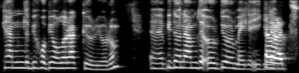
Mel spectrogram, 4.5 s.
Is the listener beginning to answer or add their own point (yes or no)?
no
